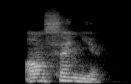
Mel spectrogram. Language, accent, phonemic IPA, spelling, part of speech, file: French, Canada, /ɑ̃.sɛɲ/, enceignent, verb, LL-Q150 (fra)-enceignent.wav
- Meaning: third-person plural present indicative/subjunctive of enceindre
